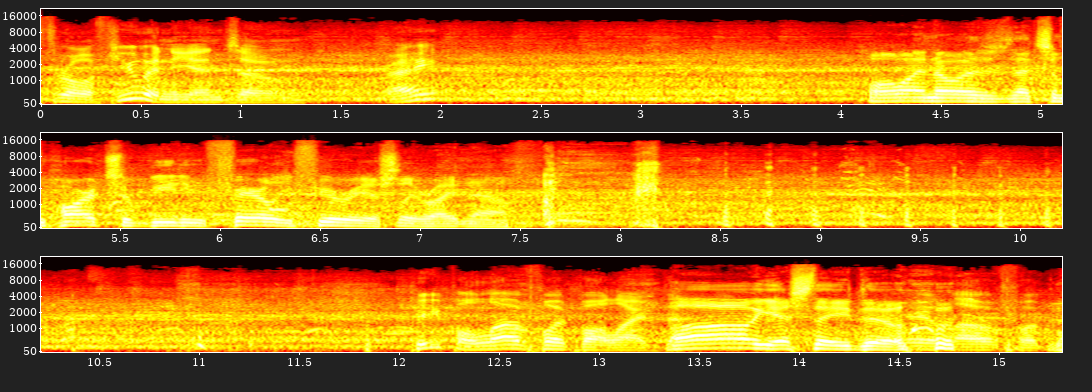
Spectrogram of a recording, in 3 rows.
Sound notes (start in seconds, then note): 7.6 laughter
